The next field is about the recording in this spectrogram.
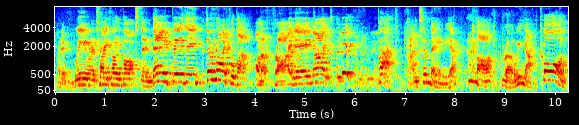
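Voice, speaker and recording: Cheeky English panto dame, male actor, brash housekeeper, high and wildly swooping, live echoey stage. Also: sing-song, takes it slowly, creaky, fairly bright tone, exaggerated voice. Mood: chatty, joking. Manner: teasing, exclamatory, playing to the audience. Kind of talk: British pantomime stage comedy. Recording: echoey theatre hall, noisy audience.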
